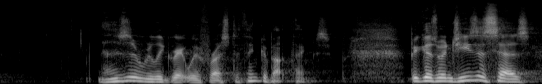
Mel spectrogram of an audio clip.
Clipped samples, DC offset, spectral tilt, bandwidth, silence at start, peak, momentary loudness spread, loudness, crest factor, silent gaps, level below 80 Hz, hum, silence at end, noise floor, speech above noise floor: under 0.1%; under 0.1%; -5 dB/octave; 18.5 kHz; 1 s; -6 dBFS; 21 LU; -25 LUFS; 20 dB; none; -68 dBFS; none; 0.05 s; -67 dBFS; 41 dB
